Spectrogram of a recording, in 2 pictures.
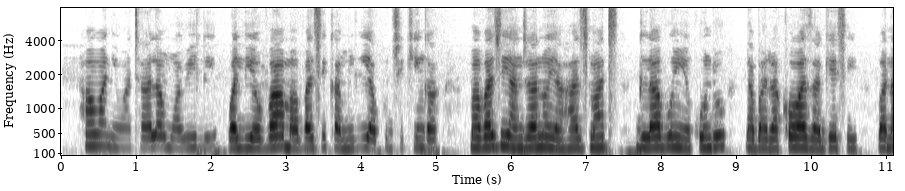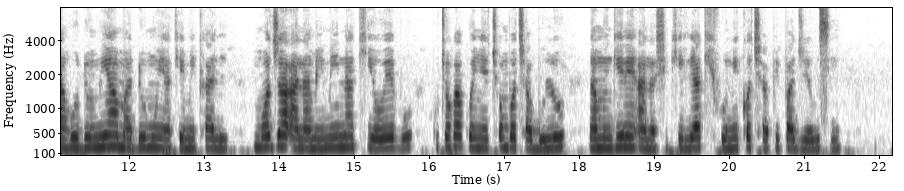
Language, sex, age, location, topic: Swahili, female, 18-24, Kisumu, health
